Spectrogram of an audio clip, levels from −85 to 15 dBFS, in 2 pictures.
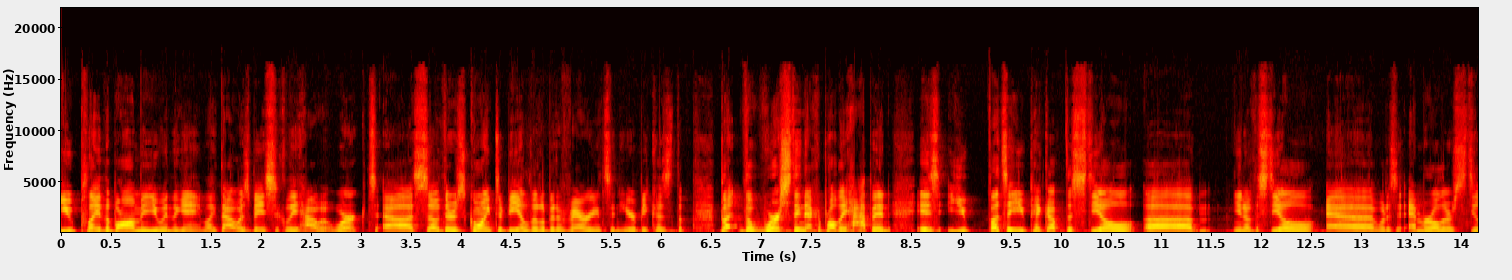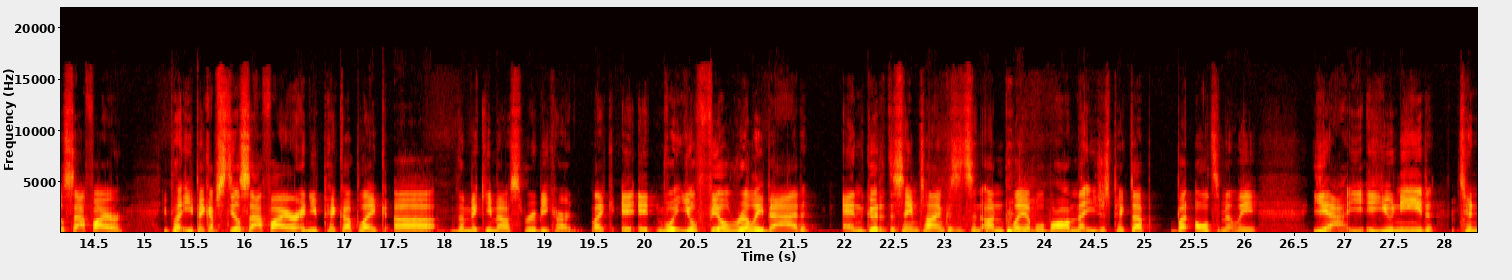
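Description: No technical faults can be heard anywhere in the speech recording. Nothing in the audio calls for a time stamp or a cause.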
